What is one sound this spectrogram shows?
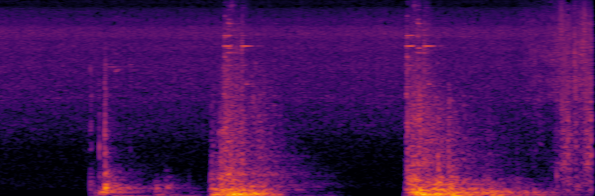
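A heavy door creaks and swings open.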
